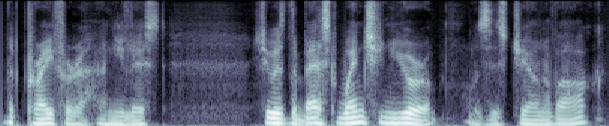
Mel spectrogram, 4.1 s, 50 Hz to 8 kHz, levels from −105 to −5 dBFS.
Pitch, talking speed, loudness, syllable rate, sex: 105 Hz, 280 wpm, -17 LUFS, 6.5 syllables/s, male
